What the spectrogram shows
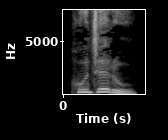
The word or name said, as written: ಹುಜರು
